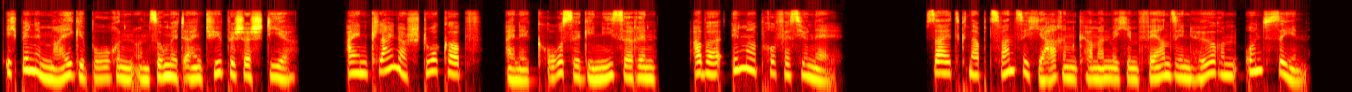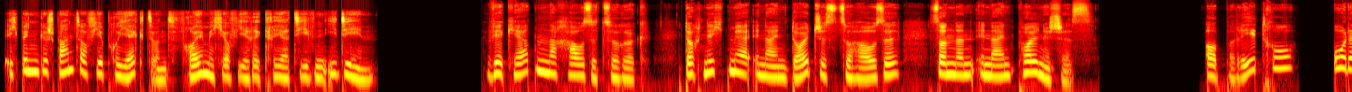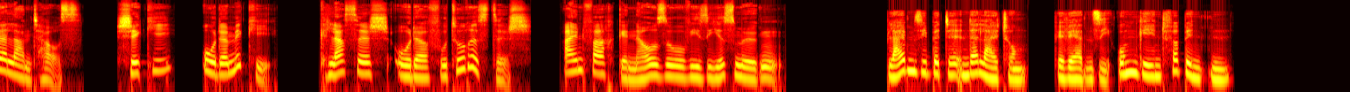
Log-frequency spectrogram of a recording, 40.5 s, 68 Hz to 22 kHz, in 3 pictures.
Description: Commercial Demo
My voice is powerful, professional and pleasant.
Neumann TLM 102
LowMezzo-Soprano
AccurateWarmCorporateReliableExperienced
